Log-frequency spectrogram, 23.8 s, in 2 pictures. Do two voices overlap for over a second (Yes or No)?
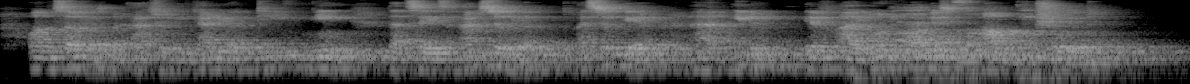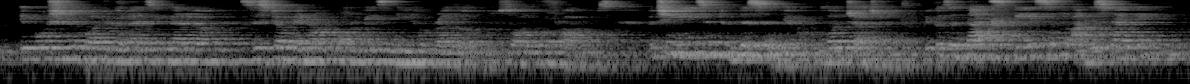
Yes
